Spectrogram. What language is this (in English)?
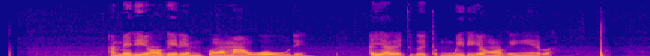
Ibibio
